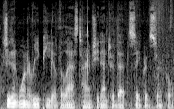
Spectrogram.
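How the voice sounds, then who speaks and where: A man's voice: very deep voice, normal speed. A man reading scripted third-person narration for a fantasy audio drama. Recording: clear background noise of night crickets.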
